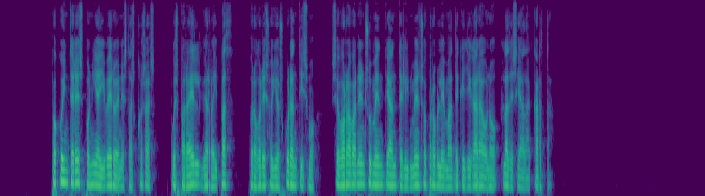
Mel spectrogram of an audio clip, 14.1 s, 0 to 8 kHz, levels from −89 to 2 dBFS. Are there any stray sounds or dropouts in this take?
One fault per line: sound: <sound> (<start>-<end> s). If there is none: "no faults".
no faults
